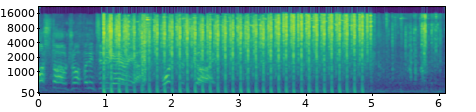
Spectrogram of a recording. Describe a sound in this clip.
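A rifle fires in a rapid string of shots.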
